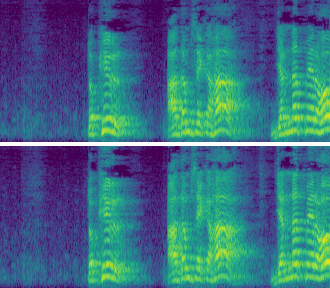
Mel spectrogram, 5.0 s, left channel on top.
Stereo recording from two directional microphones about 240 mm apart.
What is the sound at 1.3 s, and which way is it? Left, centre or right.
A man's voice, centre.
